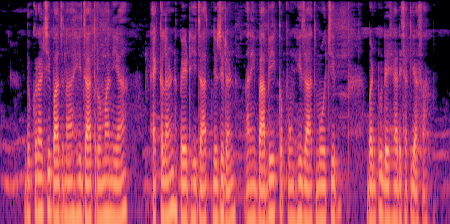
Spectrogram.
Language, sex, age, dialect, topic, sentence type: Marathi, male, 18-24, Southern Konkan, agriculture, statement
